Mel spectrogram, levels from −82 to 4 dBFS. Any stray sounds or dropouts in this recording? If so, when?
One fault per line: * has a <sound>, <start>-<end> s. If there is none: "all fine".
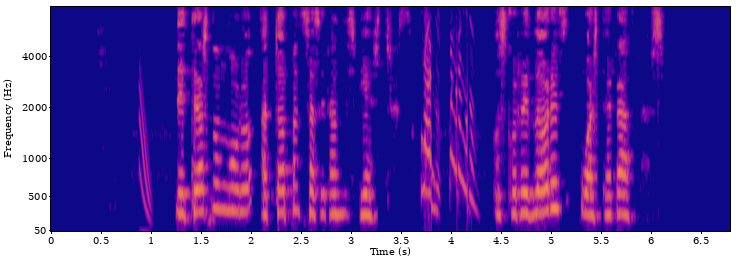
* has a chirp, 0.9-1.0 s
* has a chirp, 3.7-4.3 s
